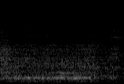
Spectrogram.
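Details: CPAP machine just switched on, used at night by an adult woman diagnosed with severe sleep apnea: brief steady mechanical hum with a faint whirring tone.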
